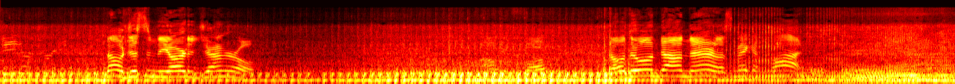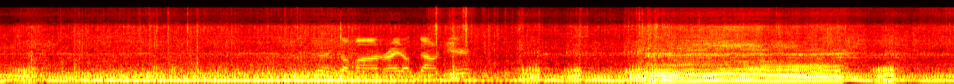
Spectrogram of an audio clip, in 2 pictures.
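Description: A quad bike engine runs close by, revving up and down as it drives.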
